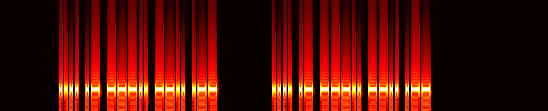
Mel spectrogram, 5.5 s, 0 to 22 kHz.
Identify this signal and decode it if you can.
Morse code, heard as a keyed tone, about 46 wpm, 700 Hz. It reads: HA8ZW HA8ZW
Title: DXCC-100 Call Signs - 5 Characters - Repeated 2x - 45wpm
